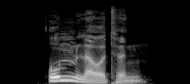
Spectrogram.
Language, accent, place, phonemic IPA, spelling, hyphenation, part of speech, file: German, Germany, Berlin, /ˈʊmˌlaʊ̯tn̩/, Umlauten, Um‧lau‧ten, noun, De-Umlauten.ogg
- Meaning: 1. gerund of umlauten 2. dative plural of Umlaut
